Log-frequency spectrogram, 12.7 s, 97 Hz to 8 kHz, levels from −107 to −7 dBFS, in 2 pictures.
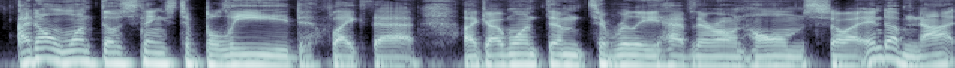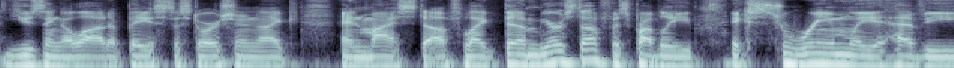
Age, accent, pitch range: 20-39, American, 105-125 Hz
